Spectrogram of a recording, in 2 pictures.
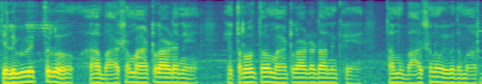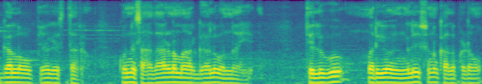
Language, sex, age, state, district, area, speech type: Telugu, male, 60+, Andhra Pradesh, West Godavari, rural, spontaneous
